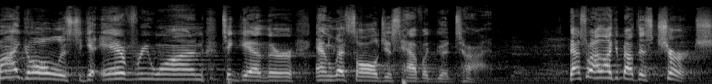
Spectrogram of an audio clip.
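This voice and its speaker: This man's voice sits at an extremely high pitch, raised and projected. He talks at a moderate pace with lively intonation. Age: 40s. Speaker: guest preacher. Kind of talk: sermon. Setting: church.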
